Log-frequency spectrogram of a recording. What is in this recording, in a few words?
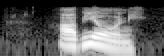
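tlacochahuaya, Zapotec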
